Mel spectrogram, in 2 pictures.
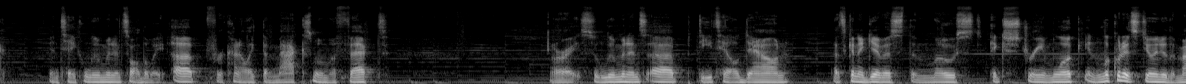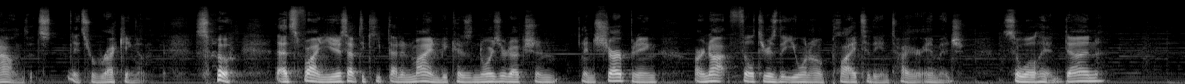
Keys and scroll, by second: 9.0 super+0.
